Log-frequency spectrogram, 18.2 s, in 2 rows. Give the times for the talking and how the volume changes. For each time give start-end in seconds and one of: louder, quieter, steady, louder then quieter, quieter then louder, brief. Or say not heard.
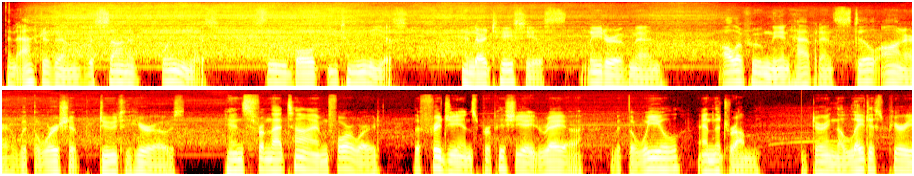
0.0-18.1 steady.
